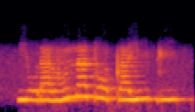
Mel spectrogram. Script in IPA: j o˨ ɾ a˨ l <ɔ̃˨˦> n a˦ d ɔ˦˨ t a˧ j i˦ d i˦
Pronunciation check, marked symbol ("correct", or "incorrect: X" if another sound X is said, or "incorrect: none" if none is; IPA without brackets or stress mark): correct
